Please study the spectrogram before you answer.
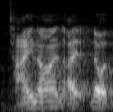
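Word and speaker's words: Tynion: It's co-written by number 4, which is the James, I can't pronounce his last name. He told me like 3 times at San Diego. Tynon.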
